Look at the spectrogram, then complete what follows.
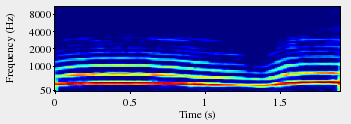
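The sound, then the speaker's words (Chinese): A voice imitates a howling whirlwind with one long, steady, loud 'woo' that sags slowly in pitch, then lifts again just before the end. “这风声不对，仔细一想，哎呀，这是旋风。”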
